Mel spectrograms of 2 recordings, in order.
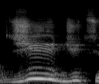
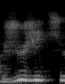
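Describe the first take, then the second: First: The first vowel is held long. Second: The first vowel is kept short. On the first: This is the Japanese form. "on a bien l'allongement" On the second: This is the French form. "pas d'allongement"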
